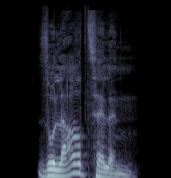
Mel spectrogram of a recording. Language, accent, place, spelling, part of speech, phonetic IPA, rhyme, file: German, Germany, Berlin, Solarzellen, noun, [zoˈlaːɐ̯ˌt͡sɛlən], -aːɐ̯t͡sɛlən, De-Solarzellen.ogg
- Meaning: plural of Solarzelle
